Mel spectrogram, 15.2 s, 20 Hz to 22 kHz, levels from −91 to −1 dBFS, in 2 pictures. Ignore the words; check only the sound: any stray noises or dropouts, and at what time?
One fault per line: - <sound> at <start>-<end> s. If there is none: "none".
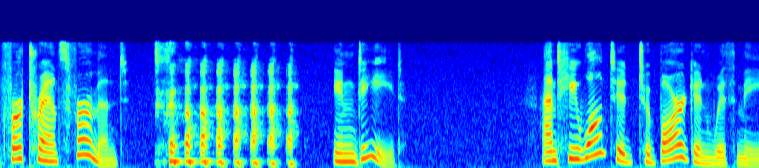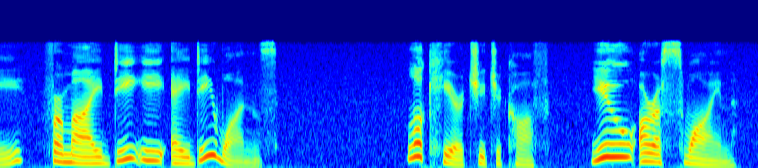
- laugh at 1.5-3.1 s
